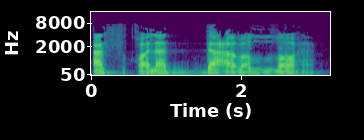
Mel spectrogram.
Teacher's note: فلما اثقلت دعوا الله، تی دو نقطه کاملا از بین میره، اثقلت د یعنی دال رو مشدد میکنیم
